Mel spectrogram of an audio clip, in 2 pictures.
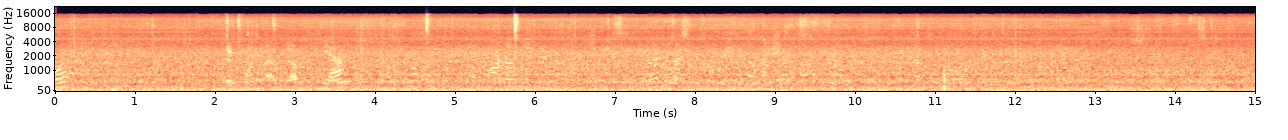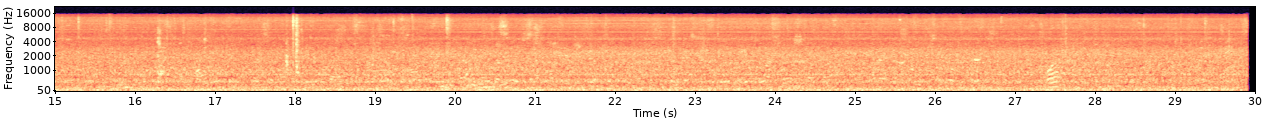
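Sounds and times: airliner cabin rumble: 0:00.0 - 0:29.9
passenger voices murmuring: 0:00.0 - 0:29.9.

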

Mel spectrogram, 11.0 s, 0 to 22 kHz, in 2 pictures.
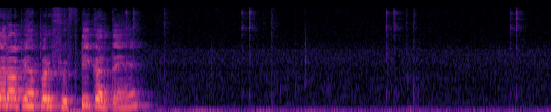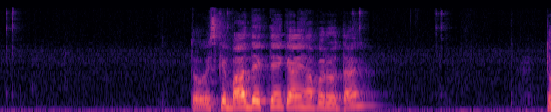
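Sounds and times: keyboard and mouse clicks: 0:01.6 - 0:04.3, 0:05.0 - 0:06.3, 0:09.8 - 0:10.2.

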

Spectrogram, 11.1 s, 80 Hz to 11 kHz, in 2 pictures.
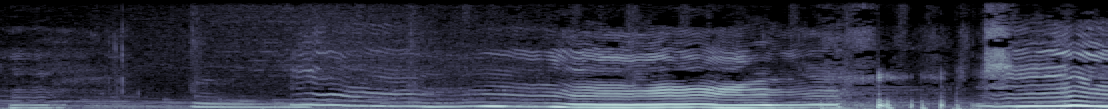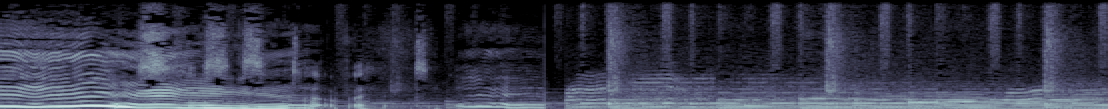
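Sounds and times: dog howling whines: 0:01.0 - 0:04.3.

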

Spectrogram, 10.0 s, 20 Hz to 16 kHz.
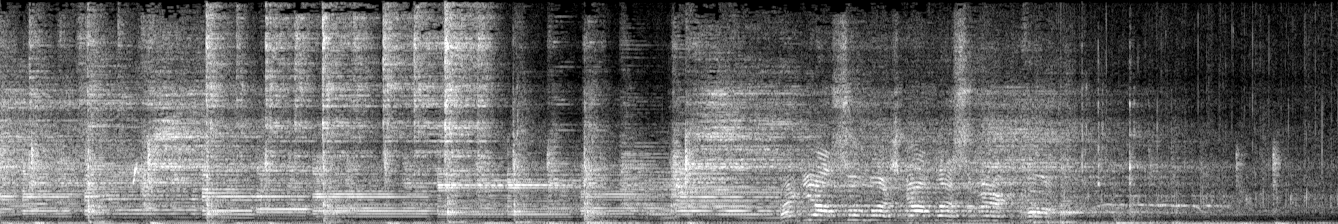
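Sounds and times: bass guitar: 0:00.0 - 0:10.0
drums: 0:00.0 - 0:10.0.

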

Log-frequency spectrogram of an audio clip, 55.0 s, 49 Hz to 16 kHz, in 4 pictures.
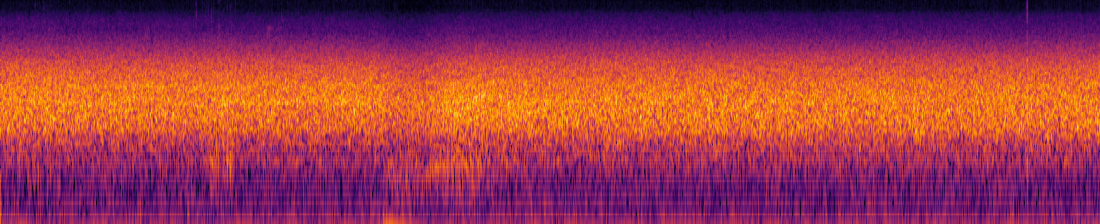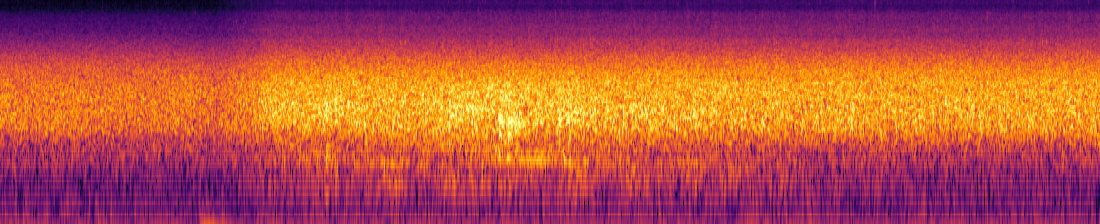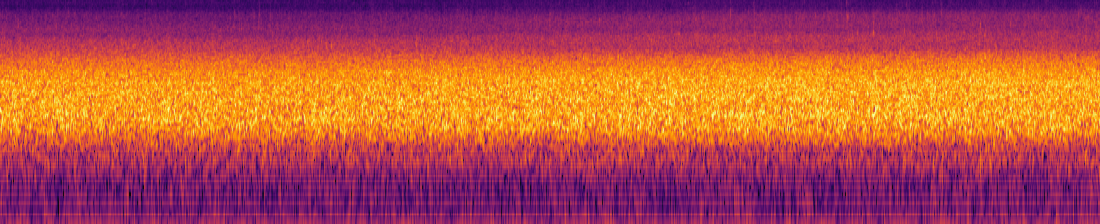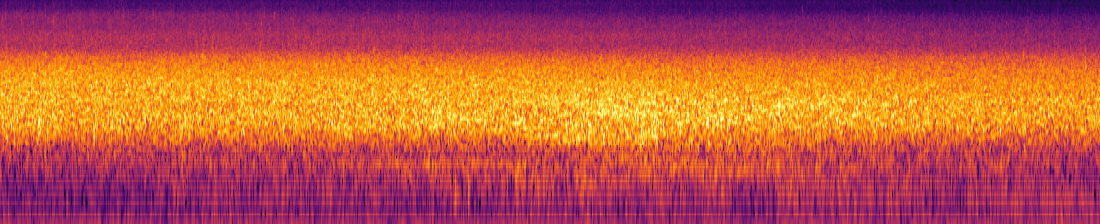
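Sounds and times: river water rushing over rocks: 0:00.0 - 0:55.0.

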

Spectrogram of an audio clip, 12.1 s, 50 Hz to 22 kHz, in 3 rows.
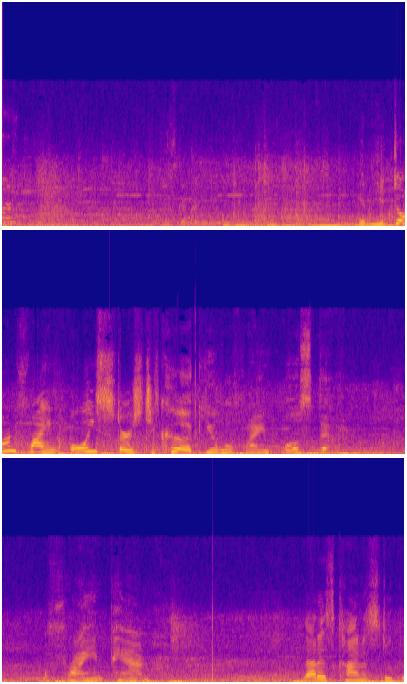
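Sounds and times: supermarket background noise: 0:00.0 - 0:12.0.

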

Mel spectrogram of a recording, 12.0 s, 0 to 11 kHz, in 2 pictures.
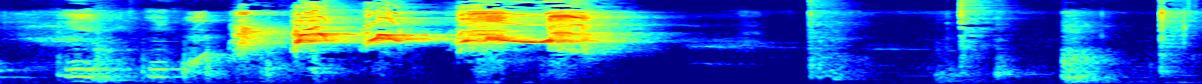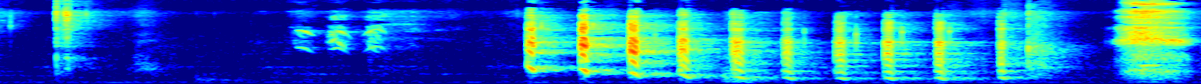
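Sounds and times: toddler squealing laugh: 0:01.0 - 0:03.2.

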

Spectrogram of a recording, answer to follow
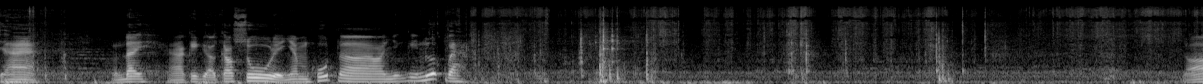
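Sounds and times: cardboard box rustling: 0:04.4 - 0:12.0
plastic wrapping crinkling: 0:04.5 - 0:12.0.

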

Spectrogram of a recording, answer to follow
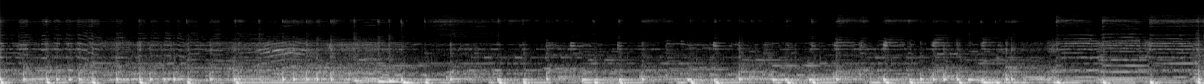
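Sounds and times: live band dance music: 0:00.0 - 0:12.0.

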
